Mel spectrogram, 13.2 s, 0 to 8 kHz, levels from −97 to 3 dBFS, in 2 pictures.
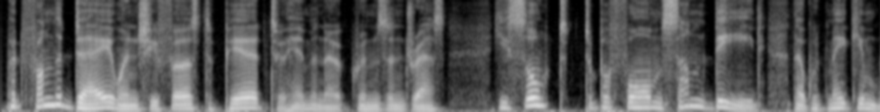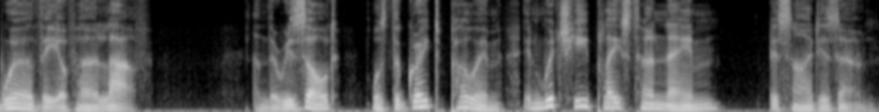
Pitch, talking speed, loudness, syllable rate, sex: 110 Hz, 200 wpm, -22 LUFS, 4.8 syllables/s, male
